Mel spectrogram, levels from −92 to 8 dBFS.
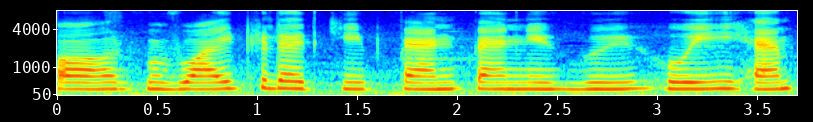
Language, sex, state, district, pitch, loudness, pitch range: Hindi, female, Chhattisgarh, Raipur, 235 Hz, -15 LUFS, 230-240 Hz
